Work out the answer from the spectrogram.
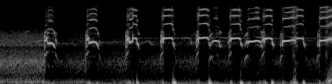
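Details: Bald eagles, live nest cam, 28 August 2023 at 07:02: loud, close, high squealing chirps in a rapid, slightly uneven string of about ten notes.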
